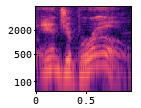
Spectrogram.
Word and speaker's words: Angebro: Pronounced like Angelo. Oh, so Angebro.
